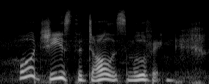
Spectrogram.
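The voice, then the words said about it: Put-on Minnesota Fargo accent. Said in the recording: “a hardcore Fargo accent”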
